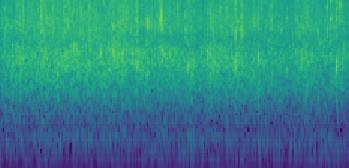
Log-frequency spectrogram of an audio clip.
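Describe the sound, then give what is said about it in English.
Steady applause from an audience, cued by the speaker at the end of his comedy routine: a dense, even patter of many hands clapping at once, sustained without a break and with no voices over it. “I just cued my own applause.”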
